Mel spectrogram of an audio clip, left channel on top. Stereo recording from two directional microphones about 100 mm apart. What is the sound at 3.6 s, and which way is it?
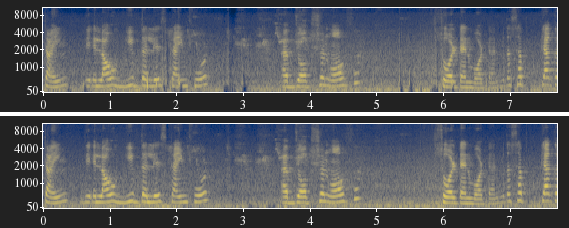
Speech, 75° right (ahead or behind).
